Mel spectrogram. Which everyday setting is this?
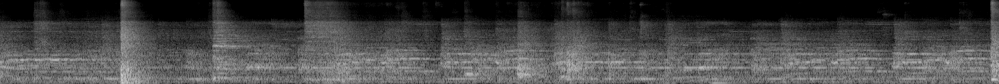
cafe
